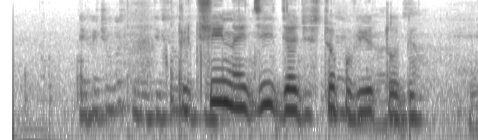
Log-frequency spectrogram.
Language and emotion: Russian, neutral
